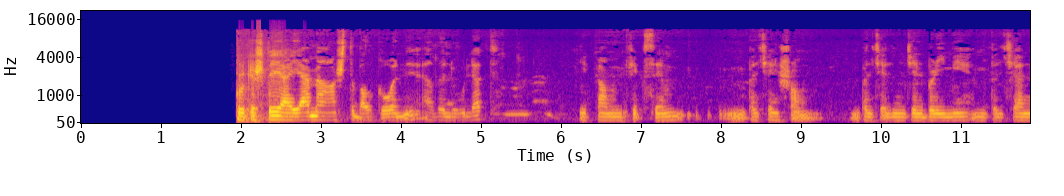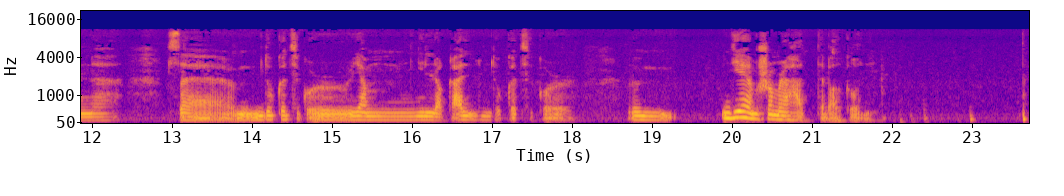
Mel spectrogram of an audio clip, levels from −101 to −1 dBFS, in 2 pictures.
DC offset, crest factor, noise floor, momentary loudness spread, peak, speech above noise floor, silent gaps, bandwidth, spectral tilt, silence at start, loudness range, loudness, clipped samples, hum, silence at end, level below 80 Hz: under 0.1%; 20 dB; -57 dBFS; 19 LU; 0 dBFS; 39 dB; none; 15 kHz; -4.5 dB/octave; 1.95 s; 12 LU; -18 LUFS; under 0.1%; none; 0.05 s; -56 dBFS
